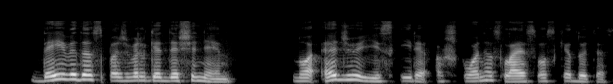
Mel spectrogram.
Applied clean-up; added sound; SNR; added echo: none; none; none; none.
